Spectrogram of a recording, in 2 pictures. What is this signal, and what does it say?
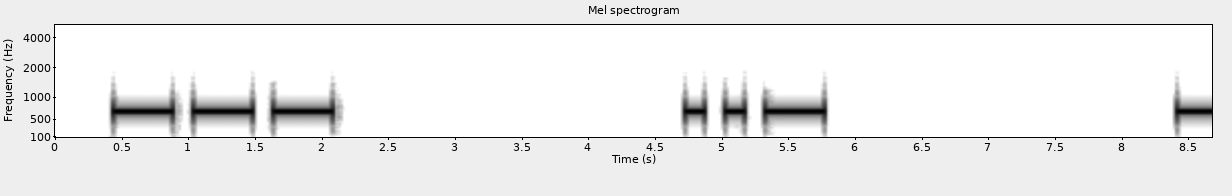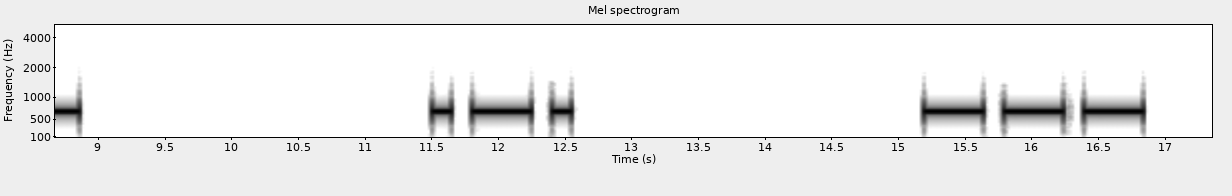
Morse code, heard as a keyed tone, about 8 wpm, spaced as for 3 wpm, 680 Hz. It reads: OUTRO
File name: arquivos / texto / texto 15 08ppm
